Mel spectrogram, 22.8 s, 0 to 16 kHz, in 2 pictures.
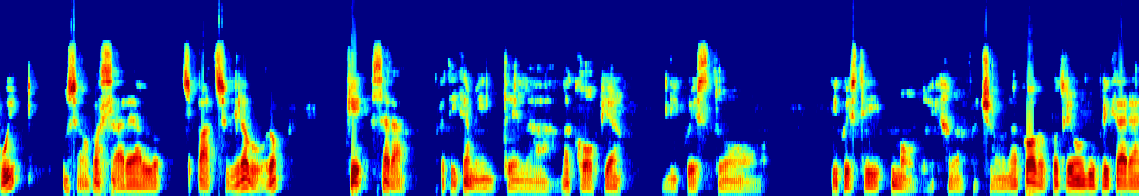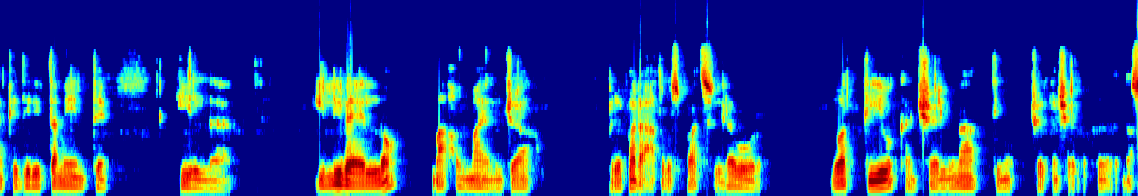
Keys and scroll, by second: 13.9 super+c.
